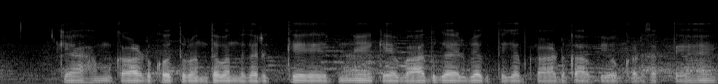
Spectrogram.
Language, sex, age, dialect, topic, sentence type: Hindi, male, 31-35, Awadhi Bundeli, banking, question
